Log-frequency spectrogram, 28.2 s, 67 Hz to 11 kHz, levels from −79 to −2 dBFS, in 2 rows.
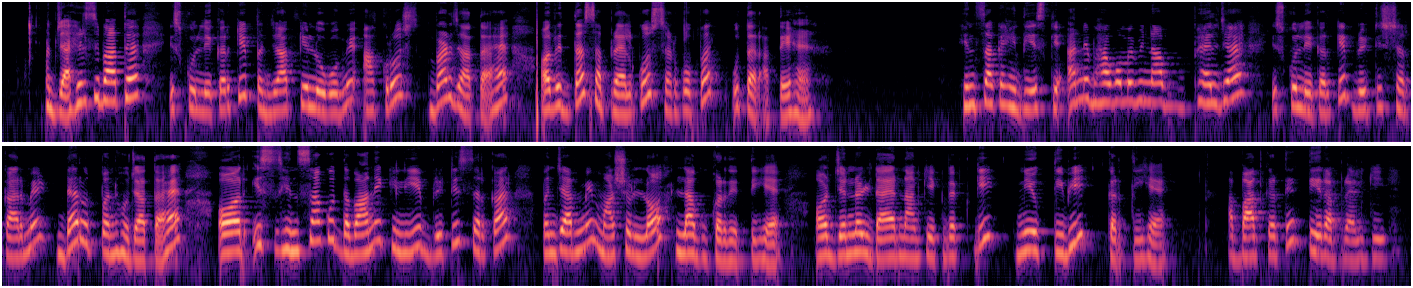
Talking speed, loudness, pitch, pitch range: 175 wpm, -25 LUFS, 225 Hz, 200-285 Hz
